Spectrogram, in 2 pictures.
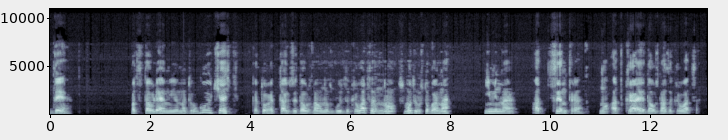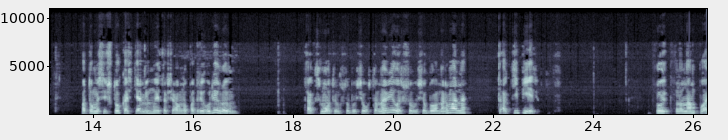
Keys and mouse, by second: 0.4 shift+d, 2.0-3.8 drag, 4.6 middle click, 7.8-10.9 drag, 12.5-15.4 middle drag, 16.9 KP_3, 17.9 KP_1, 24.0 KP_3, 25.5 shift+middle click.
